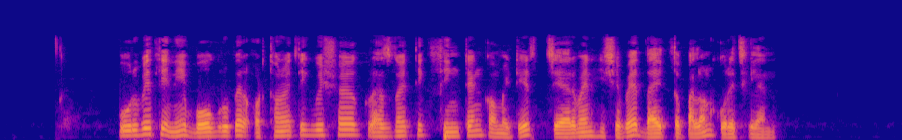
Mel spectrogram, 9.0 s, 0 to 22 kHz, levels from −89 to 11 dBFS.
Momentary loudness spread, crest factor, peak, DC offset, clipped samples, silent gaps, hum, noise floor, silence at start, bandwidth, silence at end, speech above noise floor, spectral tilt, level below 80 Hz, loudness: 7 LU; 18 dB; -2 dBFS; under 0.1%; under 0.1%; none; none; -85 dBFS; 1.2 s; 7.8 kHz; 1.3 s; 66 dB; -6.5 dB/octave; -46 dBFS; -19 LUFS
